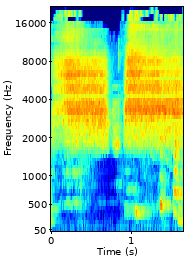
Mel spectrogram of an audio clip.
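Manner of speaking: unvoiced shh rising into a laughing squeal; hush, then crack up on the second shh; mock shushing. Friend imitating the shushing, laughing. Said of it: "while going".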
